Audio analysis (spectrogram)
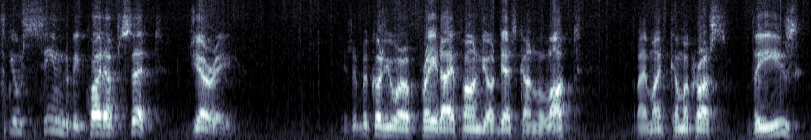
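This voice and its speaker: An actor playing a wealthy betrayed husband in an old radio drama, speaking in formal, pointed phrases. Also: male voice, mid-range voice, normal speed, natural voice. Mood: cold, accusing. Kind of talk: golden age radio drama acting. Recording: muffled old radio show recording.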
